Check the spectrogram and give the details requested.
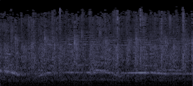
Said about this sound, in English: Let's stand together. Let's clap our hands. Let's lift up a voice of praise unto God.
